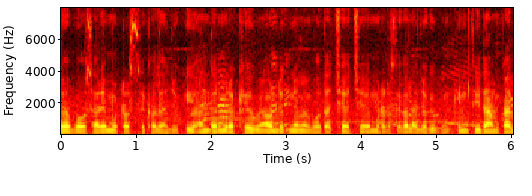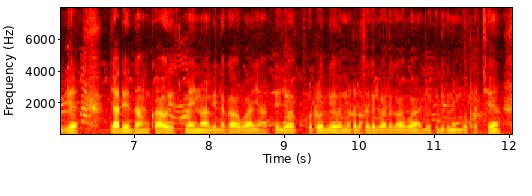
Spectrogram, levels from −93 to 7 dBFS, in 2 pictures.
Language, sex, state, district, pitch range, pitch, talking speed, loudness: Hindi, male, Bihar, Jamui, 100-105 Hz, 105 Hz, 295 wpm, -24 LUFS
